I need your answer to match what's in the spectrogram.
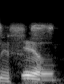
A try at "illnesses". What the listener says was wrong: Illnesses. You're saying willnesses. We want to say illnesses.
